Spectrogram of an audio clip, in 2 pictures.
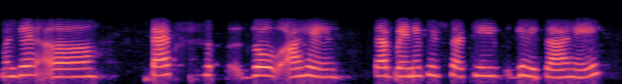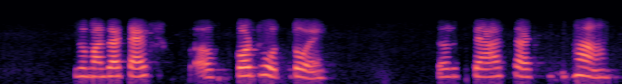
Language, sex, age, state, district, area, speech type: Marathi, female, 30-45, Maharashtra, Pune, urban, conversation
